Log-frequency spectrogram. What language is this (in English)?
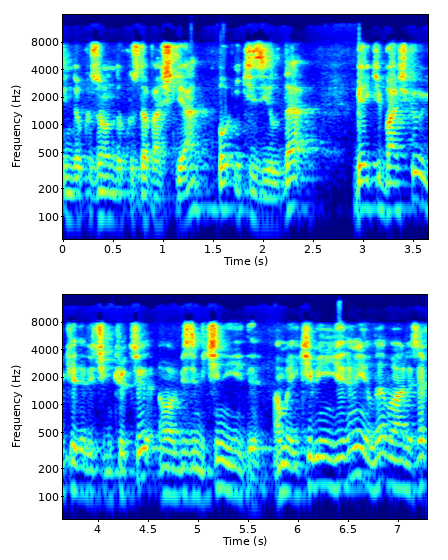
Turkish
